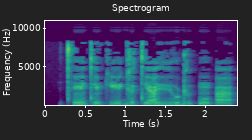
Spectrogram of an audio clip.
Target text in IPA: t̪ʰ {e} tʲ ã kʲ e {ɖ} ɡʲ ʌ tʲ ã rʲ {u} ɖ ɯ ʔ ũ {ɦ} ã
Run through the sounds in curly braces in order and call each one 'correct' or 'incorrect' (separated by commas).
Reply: incorrect, incorrect, correct, incorrect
